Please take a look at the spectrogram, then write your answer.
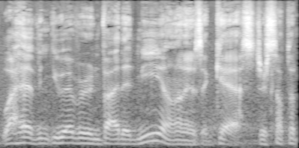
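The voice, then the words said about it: Bad impression of another person's voice. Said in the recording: “That's pretty bad impersonation”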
